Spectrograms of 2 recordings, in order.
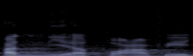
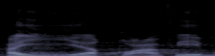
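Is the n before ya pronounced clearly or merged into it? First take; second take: clear; merged. First: The n is pronounced clearly before the y. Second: The n merges into the following y sound. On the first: "dibaca an yaqa'a fihi juga boleh supaya jelas" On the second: "kalau mau diidghamkan"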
